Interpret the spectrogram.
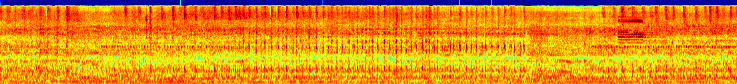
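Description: Motorcycle engine running steadily, holding a fairly even speed without clear revving up or down.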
